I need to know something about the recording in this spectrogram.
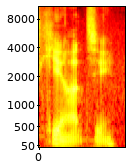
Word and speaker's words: Chianti: Italian CH is K.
